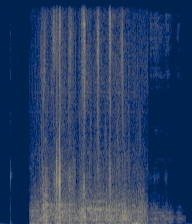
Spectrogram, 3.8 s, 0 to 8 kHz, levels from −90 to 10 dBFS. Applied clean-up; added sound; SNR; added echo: neural separator model SepFormer DNS4.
